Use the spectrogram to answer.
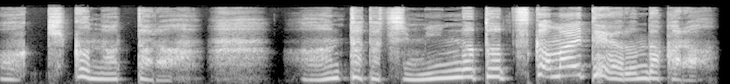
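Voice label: BREAK Japanese; GF Alarm; UMP45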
